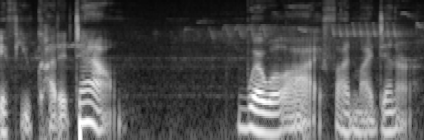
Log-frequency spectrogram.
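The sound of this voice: This is a put-on character voice with growling and vocal fry. It moves at a slow pace with fairly even intonation. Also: woman, low pitch for a woman.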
